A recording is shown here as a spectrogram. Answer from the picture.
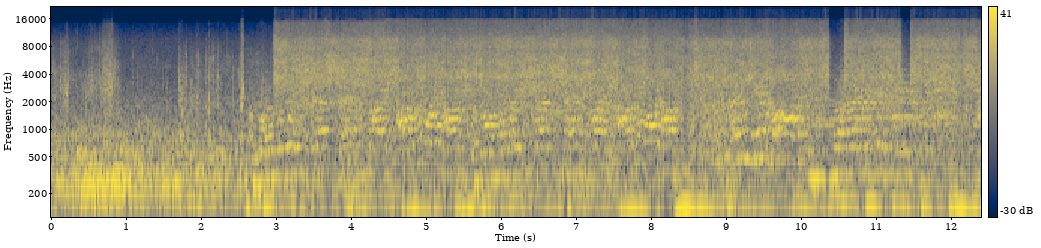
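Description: Paint spray gun hissing as it sprays a test panel, starting about three seconds in and breaking off briefly twice near the end. Music with changing pitched notes plays underneath.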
